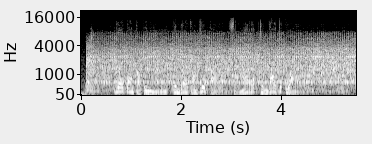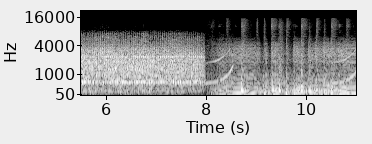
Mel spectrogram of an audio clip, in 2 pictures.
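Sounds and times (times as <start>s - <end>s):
person speaking announcement: 0.6s - 4.6s.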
